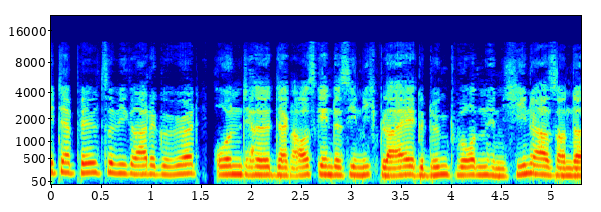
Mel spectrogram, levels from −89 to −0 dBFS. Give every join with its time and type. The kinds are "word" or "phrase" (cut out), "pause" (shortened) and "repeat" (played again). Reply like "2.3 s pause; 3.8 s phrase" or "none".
1.5 s pause; 2.4 s phrase; 3.3 s word; 3.6 s word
